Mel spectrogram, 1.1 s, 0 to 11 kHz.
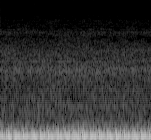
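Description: A 1980s Yamaha YTM200 three-wheeler with a factory carburetor runs with a steady, close, low engine rumble and a faint rhythmic throb, with no talk.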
